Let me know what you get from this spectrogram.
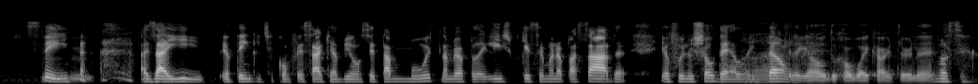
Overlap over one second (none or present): none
